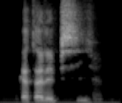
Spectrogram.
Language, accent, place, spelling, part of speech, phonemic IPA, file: French, France, Lyon, catalepsie, noun, /ka.ta.lɛp.si/, LL-Q150 (fra)-catalepsie.wav
- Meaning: catalepsy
